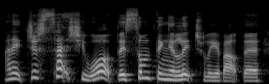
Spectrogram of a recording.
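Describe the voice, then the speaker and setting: A woman's voice: fairly high pitch, expressive, fairly bright tone. Enthusiastic woman podcast host. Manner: enthusiastic, quick to agree and laugh. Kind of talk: casual podcast chat.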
